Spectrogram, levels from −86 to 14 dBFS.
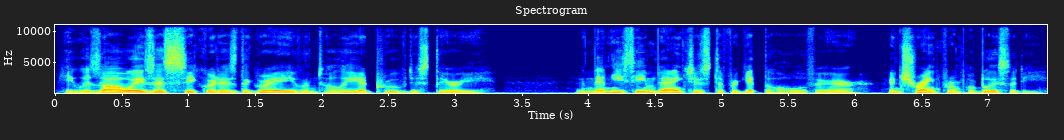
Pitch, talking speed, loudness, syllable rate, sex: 110 Hz, 225 wpm, -18 LUFS, 6.3 syllables/s, male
